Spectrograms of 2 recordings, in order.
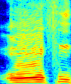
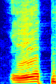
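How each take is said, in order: First: The syllable ends with an 'f' sound. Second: The syllable ends with a 'p' sound. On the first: The speaker calls it right. "ऑफ बोलना है" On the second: The speaker calls it wrong. "ऑप मत बोलना है"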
